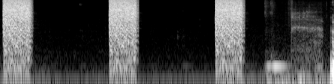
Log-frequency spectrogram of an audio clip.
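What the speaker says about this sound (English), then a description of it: "which is our white noise sound." Three short bursts of a white noise drum sample hiss, evenly spaced and cut off sharply, each followed by silence; a faint murmur follows at the end.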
